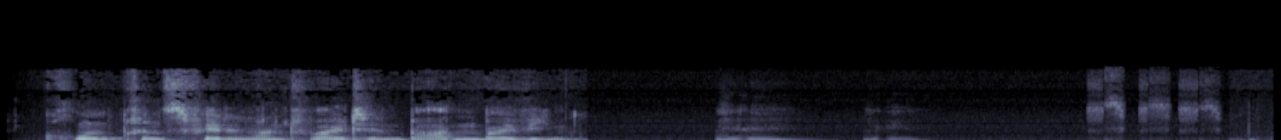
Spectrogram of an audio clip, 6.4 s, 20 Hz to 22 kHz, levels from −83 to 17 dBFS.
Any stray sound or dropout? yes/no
yes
